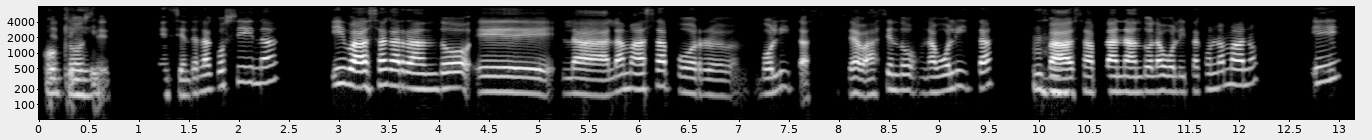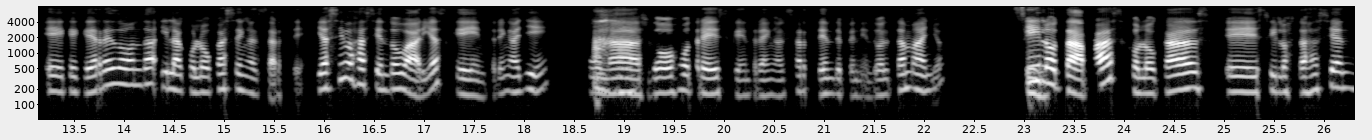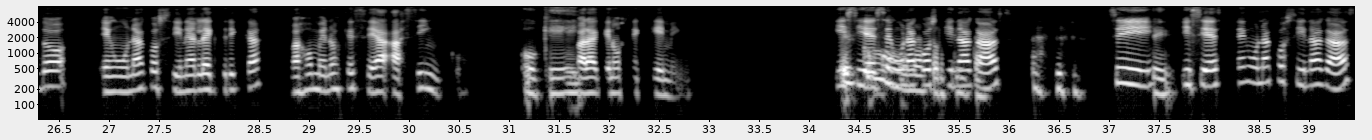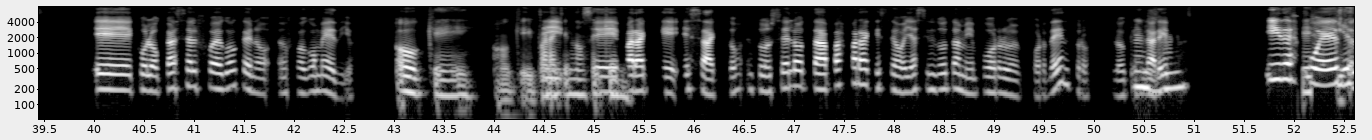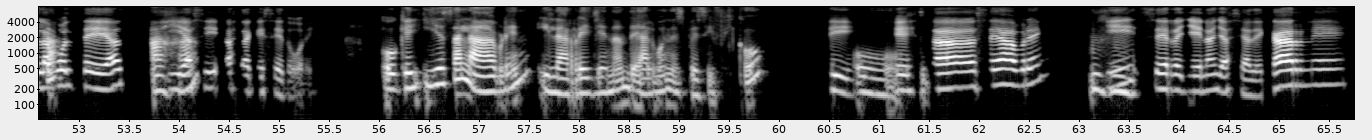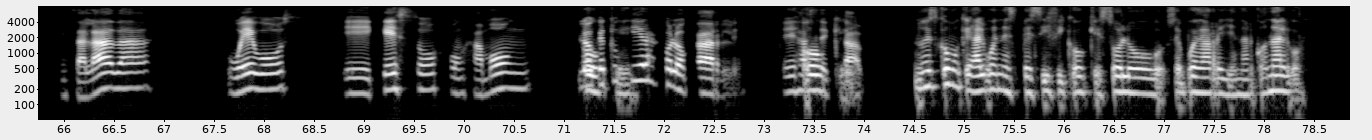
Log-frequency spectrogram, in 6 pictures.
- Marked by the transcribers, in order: chuckle; tapping
- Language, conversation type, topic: Spanish, podcast, ¿Qué receta familiar siempre te hace sentir en casa?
